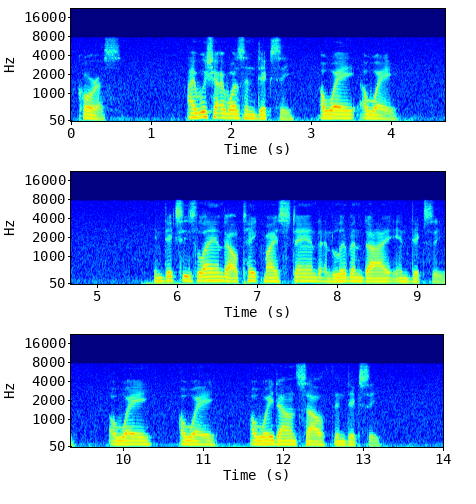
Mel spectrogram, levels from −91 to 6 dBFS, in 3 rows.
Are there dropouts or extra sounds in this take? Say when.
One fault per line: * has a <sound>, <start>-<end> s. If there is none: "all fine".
all fine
